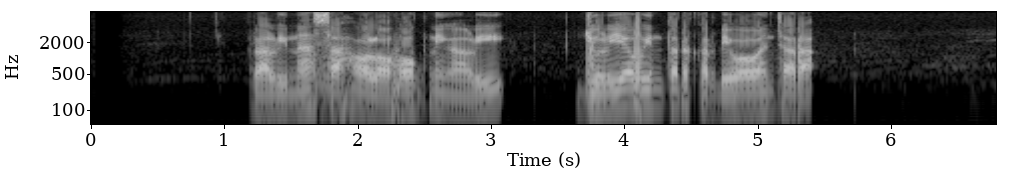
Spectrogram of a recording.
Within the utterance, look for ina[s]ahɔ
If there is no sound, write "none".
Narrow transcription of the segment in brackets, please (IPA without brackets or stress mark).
s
